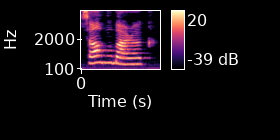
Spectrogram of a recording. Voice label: new year, gujarati; સાલ મુબારક; sāl mūbārak

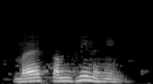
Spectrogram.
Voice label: no understand, hindi

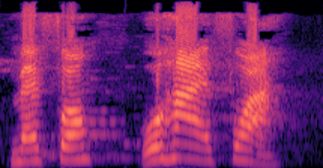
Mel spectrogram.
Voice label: fine, ewe

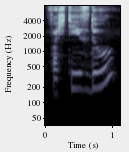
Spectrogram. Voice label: do you understand, luxembourgish

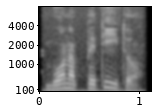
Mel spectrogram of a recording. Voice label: bon appetit, italian

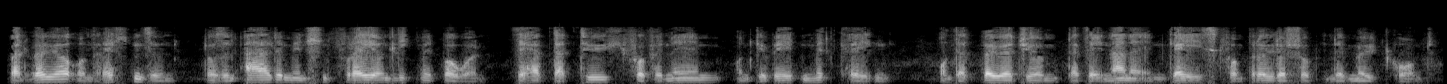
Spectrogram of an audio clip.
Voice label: udhr lowsaxon

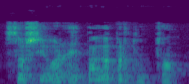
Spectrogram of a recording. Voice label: pay, Venetian

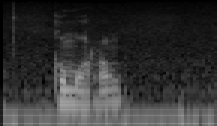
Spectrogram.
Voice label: good morning, swedish

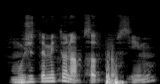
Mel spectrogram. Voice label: write, czech

